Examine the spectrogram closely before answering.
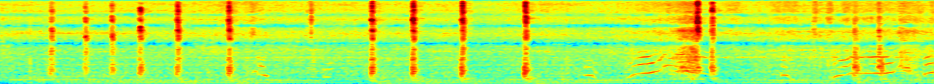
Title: Weird noise coming from front wheel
